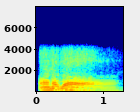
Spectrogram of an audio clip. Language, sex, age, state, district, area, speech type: Kashmiri, male, 30-45, Jammu and Kashmir, Pulwama, urban, conversation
